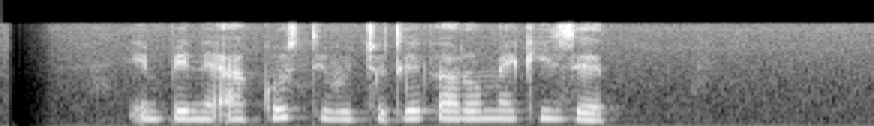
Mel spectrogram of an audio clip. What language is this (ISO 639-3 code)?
jav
